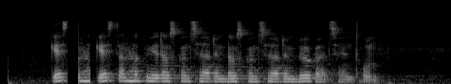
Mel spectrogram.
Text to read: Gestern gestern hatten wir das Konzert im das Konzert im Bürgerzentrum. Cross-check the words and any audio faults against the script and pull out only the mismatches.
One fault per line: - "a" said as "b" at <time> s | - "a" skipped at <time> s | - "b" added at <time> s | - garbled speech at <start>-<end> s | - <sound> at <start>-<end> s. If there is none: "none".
- dropout at 0.7-0.8 s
